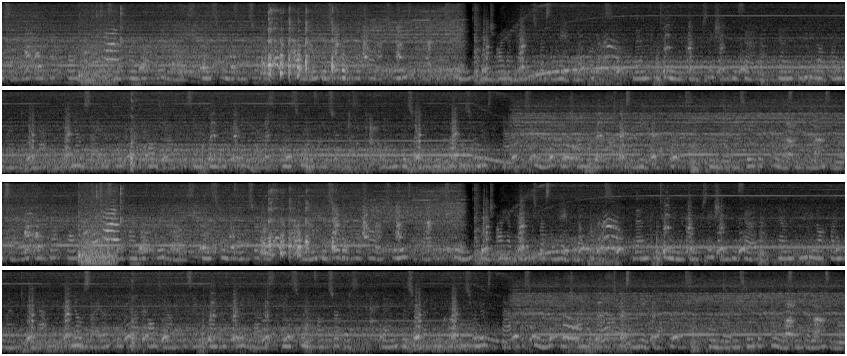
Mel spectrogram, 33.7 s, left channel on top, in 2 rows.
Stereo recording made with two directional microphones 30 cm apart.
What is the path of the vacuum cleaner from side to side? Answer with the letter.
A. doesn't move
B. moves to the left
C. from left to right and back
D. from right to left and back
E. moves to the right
A.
